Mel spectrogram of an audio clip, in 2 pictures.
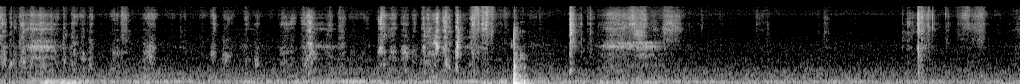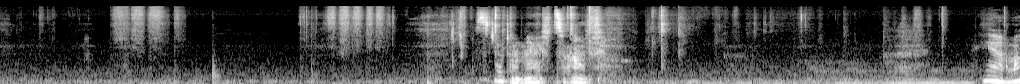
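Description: Faint paper handling: pieces of paper being positioned, pressed and smoothed down by hand onto a card, with short rustles. A single knock comes about six seconds in, and a brief voice-like murmur is the loudest sound, about three quarters of the way through.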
